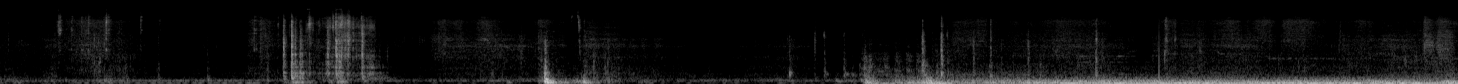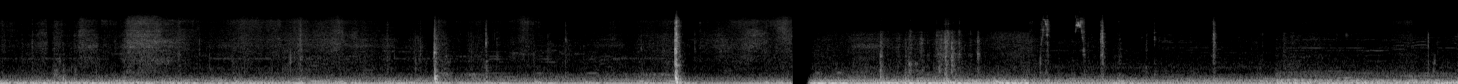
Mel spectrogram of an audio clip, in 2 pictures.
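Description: A few short clicks and rustles, then about nine seconds in the 2009 Jaguar XF's 2.7-litre V6 diesel starts and settles into a steady idle.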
